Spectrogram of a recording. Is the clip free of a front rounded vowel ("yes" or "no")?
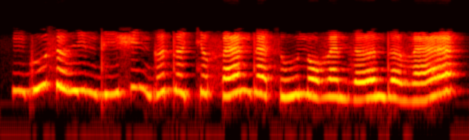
yes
